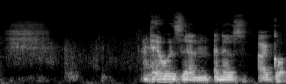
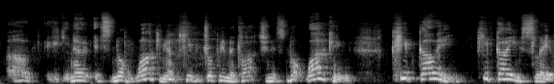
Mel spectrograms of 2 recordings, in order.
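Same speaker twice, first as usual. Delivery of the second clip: mock slave driver; 6 semitones higher than usual. Mock bossing the old men.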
